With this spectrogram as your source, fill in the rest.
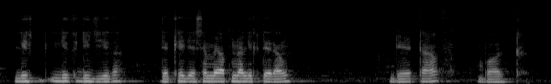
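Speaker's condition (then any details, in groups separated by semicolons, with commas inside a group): No condition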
